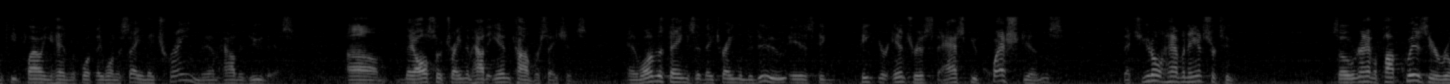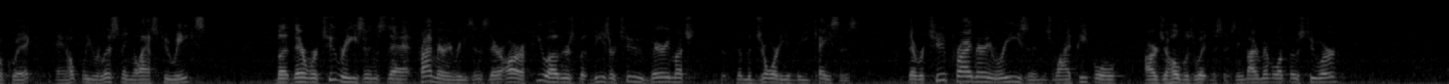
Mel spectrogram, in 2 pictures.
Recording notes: Ketha Heights Baptist Church ~ Live Broadcast.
